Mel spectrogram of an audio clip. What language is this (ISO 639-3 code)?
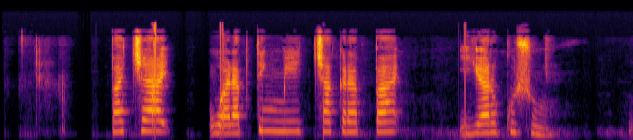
qws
